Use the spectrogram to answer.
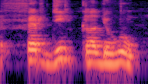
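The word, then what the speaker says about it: Ferdi Kadıoğlu: seleção da Turquia né o Ferd kadioglu é assim que pronuncia Ferd cladi guu tercino Eu não vi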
